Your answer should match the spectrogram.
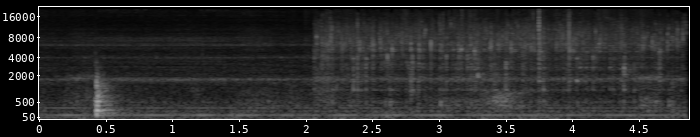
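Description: Cumin seeds hit hot oil with a sharp splash, and after a short quiet pause a steady, close sizzle and crackle of frying starts and continues.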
